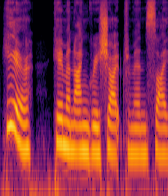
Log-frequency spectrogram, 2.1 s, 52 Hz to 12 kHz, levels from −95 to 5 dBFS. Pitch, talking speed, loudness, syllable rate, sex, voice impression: 200 Hz, 200 wpm, -17 LUFS, 6.4 syllables/s, female, feminine, middle-aged, tensed, slightly powerful, slightly hard, slightly muffled, intellectual, calm, friendly, elegant, slightly sharp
